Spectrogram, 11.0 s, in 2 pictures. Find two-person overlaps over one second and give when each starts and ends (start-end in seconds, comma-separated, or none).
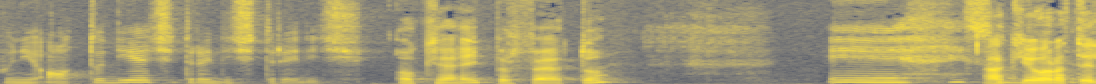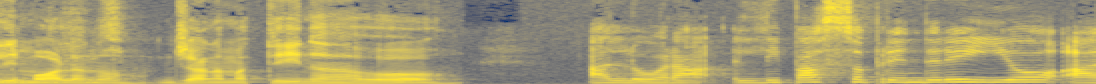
5.0-6.2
